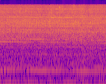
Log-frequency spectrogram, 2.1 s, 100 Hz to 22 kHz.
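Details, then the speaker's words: Machining a pre-drilled 1.25–1.5 inch pocket with a single-insert plunging hog shear tool and high-pressure coolant, now 1.5 inches deep; steady loud roar with low hum and faint high tone, spindle slightly more strained at the end. "Huh, a little more strain at the end. Still, sweet."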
